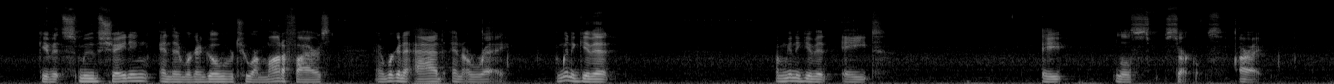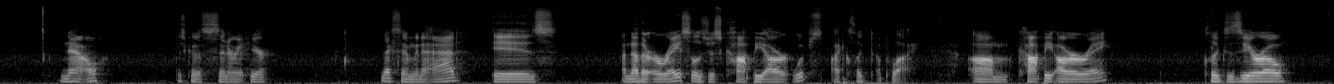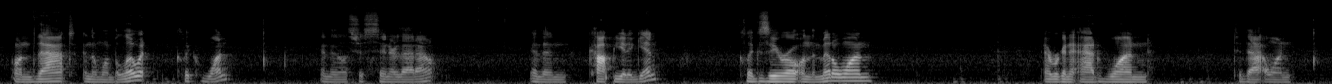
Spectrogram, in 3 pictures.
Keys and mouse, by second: 4.8-6.8 middle drag, 8.9-10.7 middle drag, 10.9-11.3 middle drag, 16.7 middle click, 21.7 ctrl+z, 28.9 middle drag, 30.3-31.3 drag, 39.8-40.0 middle drag.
